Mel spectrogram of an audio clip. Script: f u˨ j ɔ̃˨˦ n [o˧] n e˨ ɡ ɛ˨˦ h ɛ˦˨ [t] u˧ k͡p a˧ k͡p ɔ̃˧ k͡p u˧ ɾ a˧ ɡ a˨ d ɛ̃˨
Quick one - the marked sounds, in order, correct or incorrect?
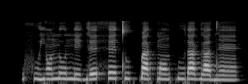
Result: correct, correct

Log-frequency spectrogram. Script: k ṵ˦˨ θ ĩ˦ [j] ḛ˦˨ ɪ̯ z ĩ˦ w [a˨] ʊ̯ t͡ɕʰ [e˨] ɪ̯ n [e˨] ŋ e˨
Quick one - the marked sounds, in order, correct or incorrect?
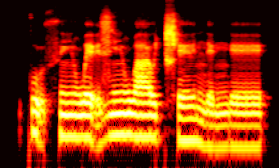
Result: incorrect: w, incorrect: a˦, incorrect: e˦, correct

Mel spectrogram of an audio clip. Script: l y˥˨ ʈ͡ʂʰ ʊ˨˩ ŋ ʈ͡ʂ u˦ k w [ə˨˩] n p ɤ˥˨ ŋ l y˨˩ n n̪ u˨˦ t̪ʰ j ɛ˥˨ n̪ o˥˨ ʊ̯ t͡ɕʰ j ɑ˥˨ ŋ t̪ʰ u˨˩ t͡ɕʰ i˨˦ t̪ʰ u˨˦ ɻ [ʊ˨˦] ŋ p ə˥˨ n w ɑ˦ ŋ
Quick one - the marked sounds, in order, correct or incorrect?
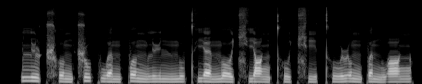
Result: correct, incorrect: ʊ˥˨

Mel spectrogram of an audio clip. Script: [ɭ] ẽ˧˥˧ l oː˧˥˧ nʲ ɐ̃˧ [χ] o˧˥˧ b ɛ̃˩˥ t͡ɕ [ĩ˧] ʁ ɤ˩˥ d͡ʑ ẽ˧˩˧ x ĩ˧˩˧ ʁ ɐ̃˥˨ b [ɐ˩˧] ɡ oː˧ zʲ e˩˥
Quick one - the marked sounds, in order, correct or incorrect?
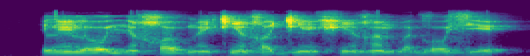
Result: incorrect: l, correct, incorrect: ĩ˥˨, correct

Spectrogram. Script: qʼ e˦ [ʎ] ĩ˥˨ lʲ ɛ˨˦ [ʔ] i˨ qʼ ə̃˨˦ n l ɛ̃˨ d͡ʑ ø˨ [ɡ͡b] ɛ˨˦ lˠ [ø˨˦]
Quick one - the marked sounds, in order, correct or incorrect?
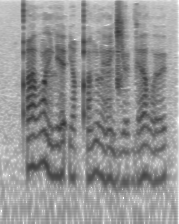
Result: incorrect: lˠ, correct, incorrect: ɡ, correct

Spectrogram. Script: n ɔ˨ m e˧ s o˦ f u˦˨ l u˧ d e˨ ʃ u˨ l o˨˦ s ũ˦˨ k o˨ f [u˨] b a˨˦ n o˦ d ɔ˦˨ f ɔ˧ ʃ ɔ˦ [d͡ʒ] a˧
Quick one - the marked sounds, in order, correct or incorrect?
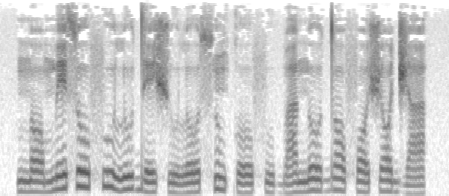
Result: correct, correct

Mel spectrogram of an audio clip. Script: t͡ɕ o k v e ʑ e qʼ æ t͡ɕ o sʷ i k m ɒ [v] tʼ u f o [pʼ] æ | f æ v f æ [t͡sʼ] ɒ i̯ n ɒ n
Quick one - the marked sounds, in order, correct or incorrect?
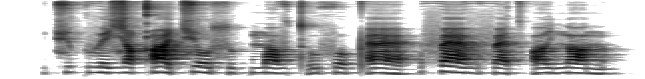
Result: correct, correct, correct

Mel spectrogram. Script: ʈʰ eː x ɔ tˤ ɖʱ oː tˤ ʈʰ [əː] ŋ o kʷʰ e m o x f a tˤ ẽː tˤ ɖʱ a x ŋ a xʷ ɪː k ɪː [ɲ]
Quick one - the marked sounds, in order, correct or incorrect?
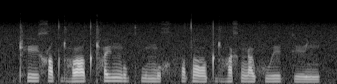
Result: incorrect: ɪː, correct

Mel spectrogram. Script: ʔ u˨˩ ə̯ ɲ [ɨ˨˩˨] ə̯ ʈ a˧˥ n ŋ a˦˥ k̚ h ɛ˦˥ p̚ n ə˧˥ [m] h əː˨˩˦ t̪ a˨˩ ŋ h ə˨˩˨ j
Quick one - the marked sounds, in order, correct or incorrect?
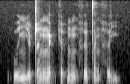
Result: correct, incorrect: ŋ

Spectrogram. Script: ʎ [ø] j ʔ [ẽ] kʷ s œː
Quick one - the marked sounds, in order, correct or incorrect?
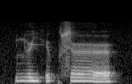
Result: correct, incorrect: e

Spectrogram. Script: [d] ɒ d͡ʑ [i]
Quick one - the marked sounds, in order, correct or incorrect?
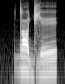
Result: correct, incorrect: e

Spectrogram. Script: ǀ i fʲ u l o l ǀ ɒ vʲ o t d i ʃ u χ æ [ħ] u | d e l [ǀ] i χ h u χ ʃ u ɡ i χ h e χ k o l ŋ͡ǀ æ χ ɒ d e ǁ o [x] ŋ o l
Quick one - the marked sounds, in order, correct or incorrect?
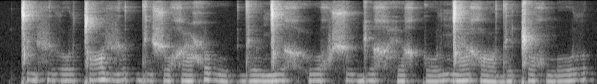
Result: correct, incorrect: ŋ͡ǀ, incorrect: χ

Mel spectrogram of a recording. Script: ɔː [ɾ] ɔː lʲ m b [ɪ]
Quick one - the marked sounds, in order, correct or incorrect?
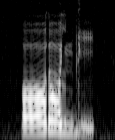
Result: correct, incorrect: i

